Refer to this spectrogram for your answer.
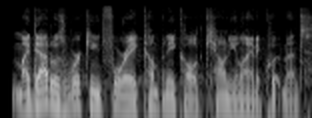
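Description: A man with an American accent speaks at a fairly quick pace. His pitch is very deep and low. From Colorado, San Luis Valley. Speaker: business owner. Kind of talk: interview.

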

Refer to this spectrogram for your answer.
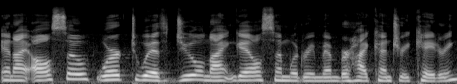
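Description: A woman with an American accent uses an ordinary speaking voice at a fairly low pitch, talking at a fairly quick pace with fairly even intonation and hardly any pauses. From Florida Panhandle. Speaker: cafe owner. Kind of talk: interview.

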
